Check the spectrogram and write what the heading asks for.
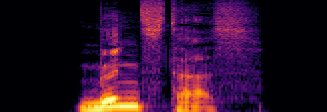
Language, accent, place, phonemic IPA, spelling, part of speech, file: German, Germany, Berlin, /ˈmʏnstɐs/, Münsters, proper noun / noun, De-Münsters.ogg
- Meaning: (proper noun) genitive of Münster; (noun) genitive singular of Münster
